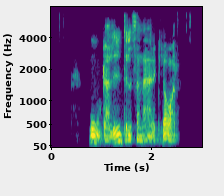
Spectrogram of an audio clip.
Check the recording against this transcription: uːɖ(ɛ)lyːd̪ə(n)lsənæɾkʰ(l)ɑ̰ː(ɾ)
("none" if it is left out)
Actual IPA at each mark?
a, none, l, ɾ

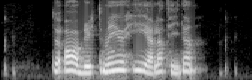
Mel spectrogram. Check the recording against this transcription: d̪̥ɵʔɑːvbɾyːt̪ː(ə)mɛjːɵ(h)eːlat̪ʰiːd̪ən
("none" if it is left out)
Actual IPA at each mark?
ə, h

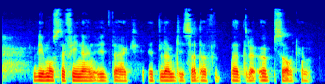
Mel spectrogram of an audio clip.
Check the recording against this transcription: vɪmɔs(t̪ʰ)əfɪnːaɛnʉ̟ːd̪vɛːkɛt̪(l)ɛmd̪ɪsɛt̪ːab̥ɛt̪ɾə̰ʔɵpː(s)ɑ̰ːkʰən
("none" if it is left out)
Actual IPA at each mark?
t̪, l, s

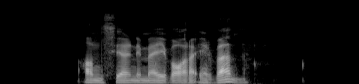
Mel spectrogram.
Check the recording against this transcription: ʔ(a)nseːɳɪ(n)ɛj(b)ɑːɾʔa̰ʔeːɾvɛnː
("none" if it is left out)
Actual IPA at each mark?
a, m, v

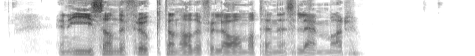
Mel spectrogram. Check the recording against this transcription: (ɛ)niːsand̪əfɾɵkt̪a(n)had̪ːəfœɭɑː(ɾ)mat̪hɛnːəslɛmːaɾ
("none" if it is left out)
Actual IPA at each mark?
ɛ, n, none

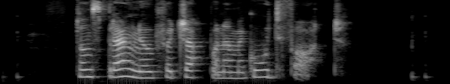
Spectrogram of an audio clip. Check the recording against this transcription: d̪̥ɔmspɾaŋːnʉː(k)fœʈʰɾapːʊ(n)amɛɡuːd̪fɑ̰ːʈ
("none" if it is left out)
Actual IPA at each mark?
ɡ, ɳ

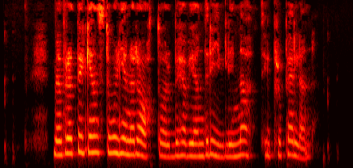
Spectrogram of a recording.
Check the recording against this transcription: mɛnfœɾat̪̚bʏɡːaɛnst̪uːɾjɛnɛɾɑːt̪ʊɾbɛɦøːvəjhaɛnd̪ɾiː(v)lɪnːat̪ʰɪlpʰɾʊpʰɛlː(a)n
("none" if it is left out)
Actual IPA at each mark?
v, ə

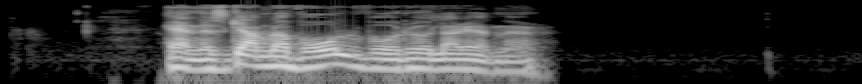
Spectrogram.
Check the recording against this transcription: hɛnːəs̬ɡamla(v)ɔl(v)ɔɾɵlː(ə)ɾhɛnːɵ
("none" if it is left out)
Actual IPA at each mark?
v, v, a

